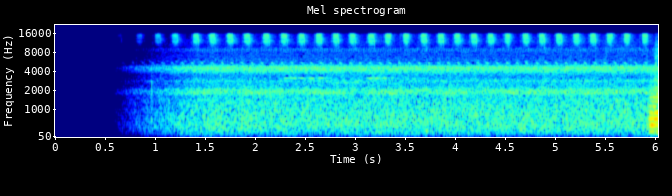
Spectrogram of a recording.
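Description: Crickets chirring steadily in a high, even chorus with a fast regular pulse, fading in about a second in. Music cuts in at the very end.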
